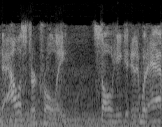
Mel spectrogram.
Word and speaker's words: Crowley: he likes to bring have his name pronounced crowley to rhyme with holy and the satanist today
